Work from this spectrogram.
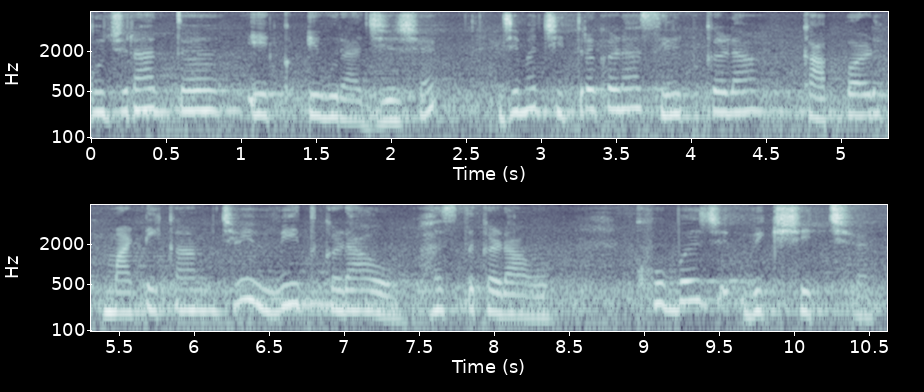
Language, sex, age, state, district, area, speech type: Gujarati, female, 30-45, Gujarat, Surat, urban, spontaneous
